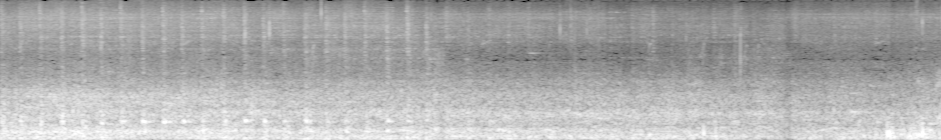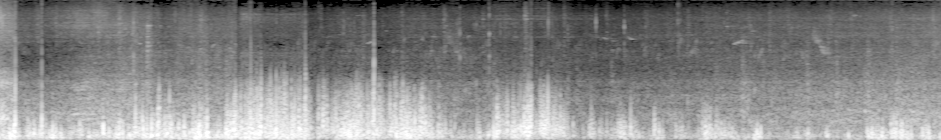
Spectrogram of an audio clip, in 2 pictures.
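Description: A small steam engine chuffs as it moves slowly along.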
